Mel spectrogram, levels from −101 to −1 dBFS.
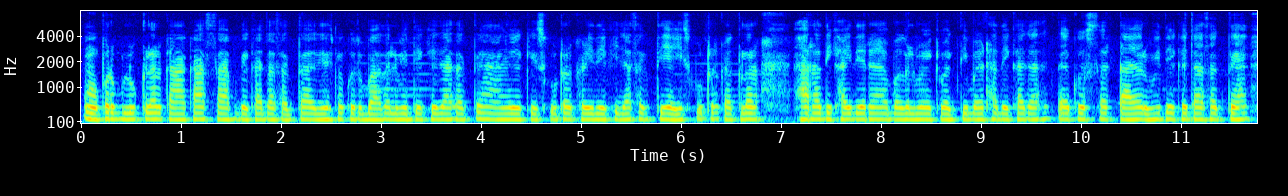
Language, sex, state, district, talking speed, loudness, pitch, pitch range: Hindi, male, Uttar Pradesh, Etah, 255 wpm, -40 LUFS, 155 Hz, 155-160 Hz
